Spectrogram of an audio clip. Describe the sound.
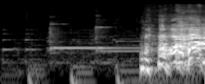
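A two-tone doorbell-style ding-dong chime sounds, with two clear sustained tones one after the other. A burst of noisy laughter follows right after.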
